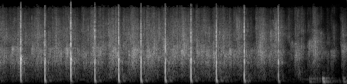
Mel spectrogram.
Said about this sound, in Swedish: Tack. Vi ger dig en applåd.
